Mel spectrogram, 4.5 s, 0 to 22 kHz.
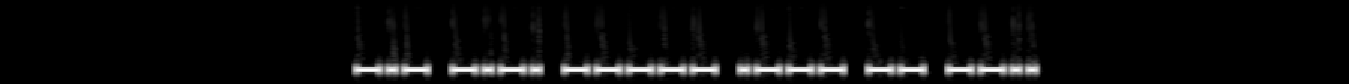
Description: Morse code, heard as a keyed tone, about 44 wpm, 700 Hz. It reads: KC0JMZ
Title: USA Call Signs - 6 Characters - 4x Character Spacing - 45wpm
